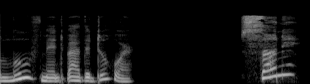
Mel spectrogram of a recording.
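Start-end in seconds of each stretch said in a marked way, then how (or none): 2.4-3.0 high questioning call, feigning confusion; put-on puzzled question; fake confused. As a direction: call it out as if puzzled, pitch lifting at the end. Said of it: "recognized the fake, confused voice".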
